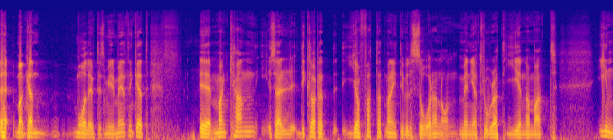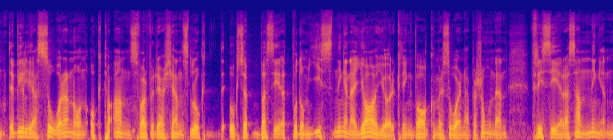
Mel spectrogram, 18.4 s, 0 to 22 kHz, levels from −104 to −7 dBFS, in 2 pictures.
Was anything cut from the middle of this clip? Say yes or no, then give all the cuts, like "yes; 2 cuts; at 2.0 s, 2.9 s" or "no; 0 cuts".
no; 0 cuts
